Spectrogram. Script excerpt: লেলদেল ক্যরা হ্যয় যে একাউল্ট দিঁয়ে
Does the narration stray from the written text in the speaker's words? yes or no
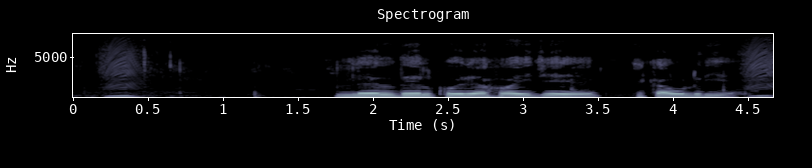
no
